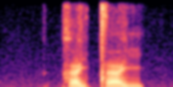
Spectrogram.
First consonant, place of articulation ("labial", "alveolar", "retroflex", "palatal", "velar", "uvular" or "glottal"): velar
